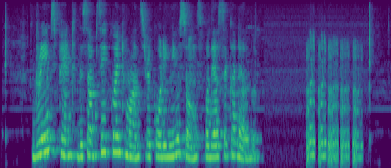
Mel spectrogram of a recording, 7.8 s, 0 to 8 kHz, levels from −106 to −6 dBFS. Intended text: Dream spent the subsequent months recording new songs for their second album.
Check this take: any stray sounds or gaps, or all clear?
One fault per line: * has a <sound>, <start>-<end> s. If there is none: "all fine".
* has a laugh, 6.1-7.3 s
